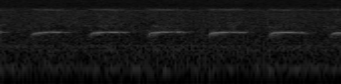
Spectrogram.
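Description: A pet bird called Chirpy gives about six short, evenly spaced whistled chirps, quiet and a little distant, over faint room noise.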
